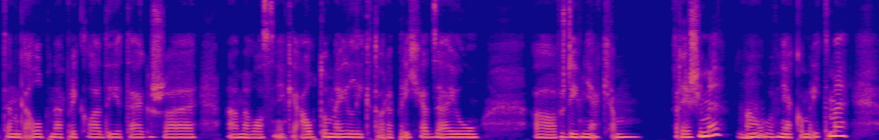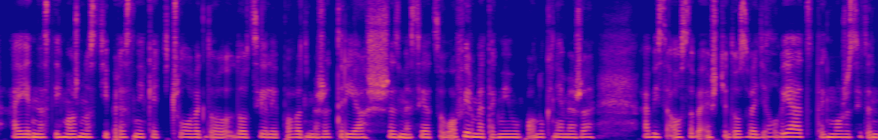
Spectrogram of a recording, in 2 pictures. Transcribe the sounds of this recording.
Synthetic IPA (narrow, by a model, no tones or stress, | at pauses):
t̪ɛnɡa̰lubnapɾiːklad̪jɛt̪aɡʒɛmaːmɛʋlasɲɛ̰ɲakɛ̰ːʔaʊt̪ɔmɛjlikt̪ɔɾɛːpɾixaːd͡zajuː | vʒd̪ivɲɛakʰɔm | ɾɛʒimɛalɛbɔvɲɛakɔmɾit̪mɛajɛd̪nast̪iːɣmɔʒnɔsciːpɾɛsɲɛkɛct͡ʃlɔʋɛɡd̪ɔd̪ɔt͡sɪɛlipɔʋɛd͡zmɛʒɛt̪ɾiaʃʃɛzɟmɛsɪat͡sɔʊʋɔ̰fiɾmɛt̪aɡmimupɔ̰nukɲɛmɛʒɛabisa̰ʔɔsɛbɛ̰ʔɛʃcɛd̪ɔzʋɛɟɛlʋɪat͡st̪aɡmʊɔʒɛsit̪ɛn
